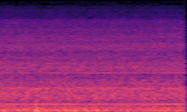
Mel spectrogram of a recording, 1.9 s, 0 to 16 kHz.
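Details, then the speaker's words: Frigidaire small ice maker, condenser fan starting, 3.75 amps measured with fan on; quiet steady hum, constant low tone, no rattle or scraping; normal fan operation. "sorry I think that's just that's just the fan for now so 3.75 amps with the fan seems to be quite a bit"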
